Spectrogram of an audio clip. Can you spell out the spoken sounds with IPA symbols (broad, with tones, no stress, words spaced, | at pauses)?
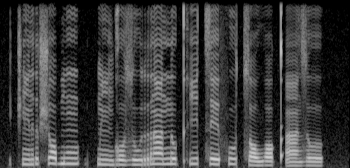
t͡ʃĩ˨rʃɔ˦bũ˦ | k͡pĩ˨ɡo˨ zu˨rã˦nʊ˦kʼi˦ t͡se˦fu˦ t͡sɔ˨wɔ˨kʼã˨ zʊ˨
